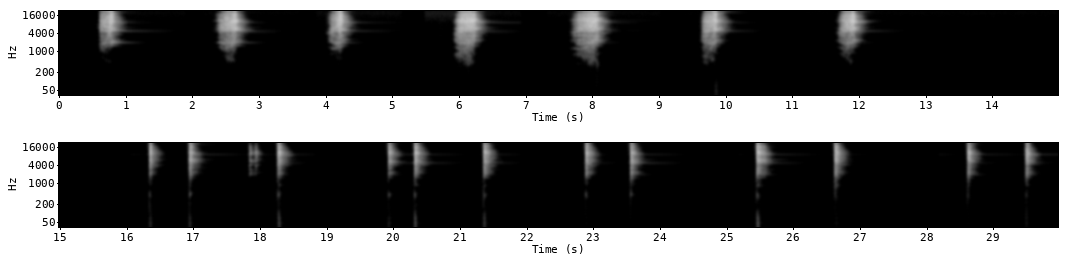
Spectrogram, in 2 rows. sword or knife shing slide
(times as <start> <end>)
0.6 1.0, 2.4 2.8, 6.0 6.4, 7.8 8.2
